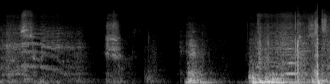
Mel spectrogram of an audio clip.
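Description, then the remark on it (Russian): A door is pulled shut: a few brief knocks and shuffles, then a louder solid thunk as it closes, with a lingering rattle afterward. No one speaks. “Я закрою дверь тут.”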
